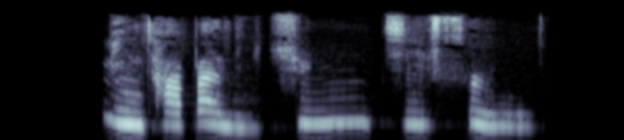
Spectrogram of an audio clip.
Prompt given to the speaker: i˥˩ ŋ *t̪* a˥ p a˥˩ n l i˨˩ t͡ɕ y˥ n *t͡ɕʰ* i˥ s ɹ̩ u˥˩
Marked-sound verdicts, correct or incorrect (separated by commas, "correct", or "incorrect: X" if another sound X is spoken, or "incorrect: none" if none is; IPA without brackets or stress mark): incorrect: t̪ʰ, incorrect: t͡ɕ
